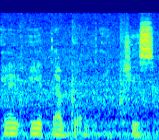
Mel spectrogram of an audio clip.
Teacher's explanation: iambic because the stress is in the second syllable of a foot. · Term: iambic trimeter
